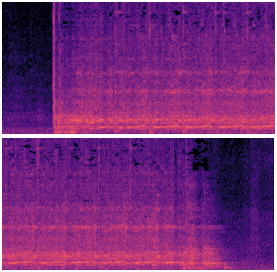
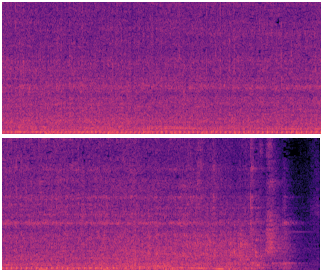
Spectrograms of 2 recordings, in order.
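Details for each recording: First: Old snowblower small engine on the electric start during a spark check: fast, even churning for about four seconds with no firing, then it stops. Spark is weak and intermittent; corroded points are suspected. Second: Old snowblower small engine, started on choke and fast with electric start after cleaning and fresh fuel: catches and runs with fast, busy, even buzz about six seconds, then dies away; normal running.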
